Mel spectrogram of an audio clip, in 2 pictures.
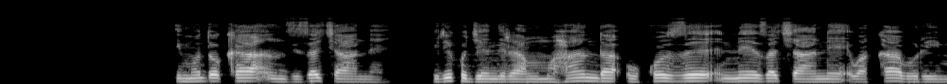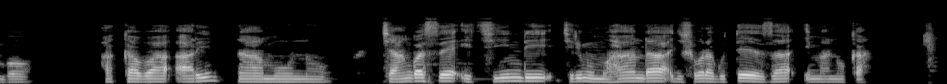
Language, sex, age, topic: Kinyarwanda, male, 18-24, finance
